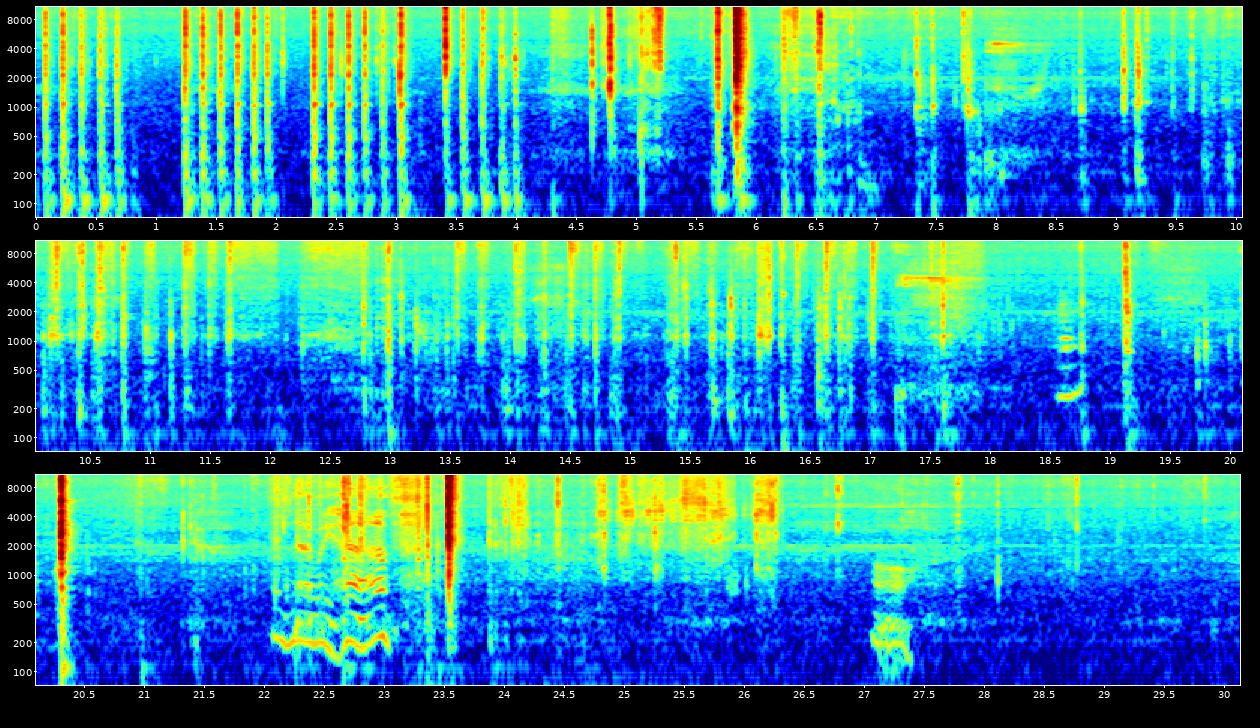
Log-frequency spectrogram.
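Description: An ink pad tapped rapidly and repeatedly onto a rubber stamp for the first few seconds, then scattered handling clicks and a few sharp knocks as the stamps and card are worked in a stamping platform. A brief murmur of voice comes about two-thirds of the way through.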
